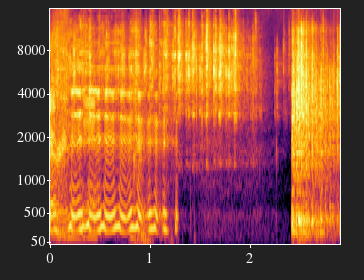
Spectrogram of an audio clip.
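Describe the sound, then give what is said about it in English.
A wavering, sing-song voice gives way to a scattered rattle of dice tumbling and clattering across a surface as all of a player's dice are rolled in a tabletop game, fading briefly before another burst of clatter. “So you just use all your dice then.”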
